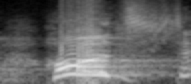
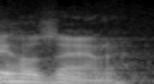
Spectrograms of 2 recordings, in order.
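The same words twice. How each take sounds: First: It is shouted very loudly. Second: It is said softly and plainly.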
